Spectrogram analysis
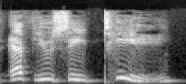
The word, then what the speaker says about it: FUCT: It's FUCT. Oh. Mind. Like expletive upped mind, but it's spelled. No K, but with a T.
